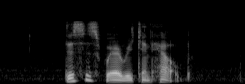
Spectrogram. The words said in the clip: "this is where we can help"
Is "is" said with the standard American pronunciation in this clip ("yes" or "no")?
yes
